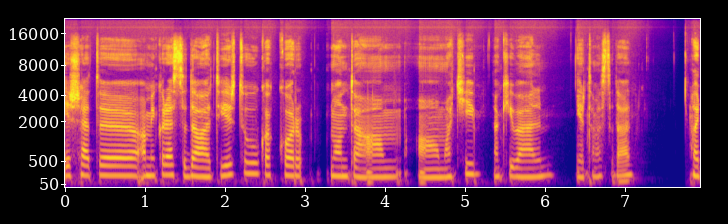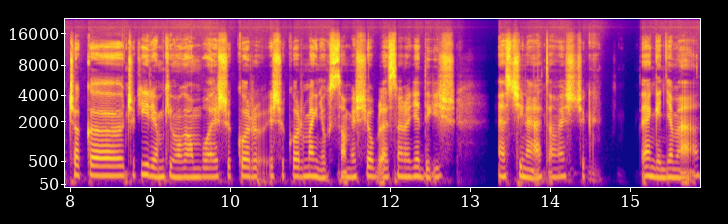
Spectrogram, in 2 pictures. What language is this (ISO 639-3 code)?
hun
